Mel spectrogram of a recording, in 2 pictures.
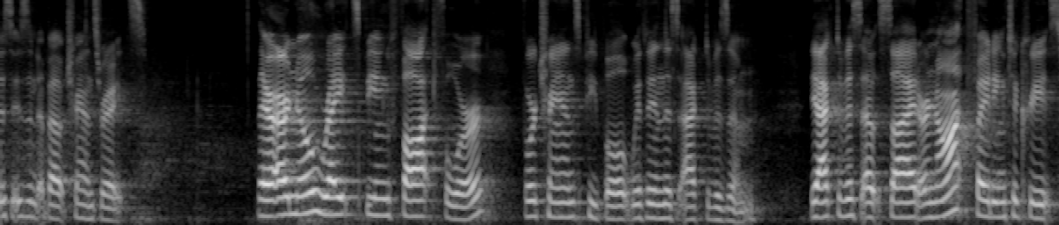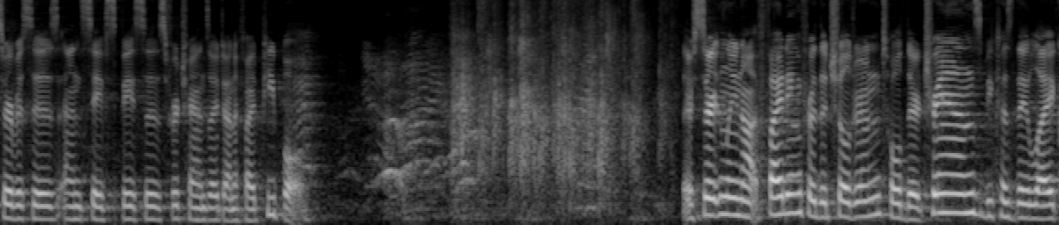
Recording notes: The event took place at the Seattle Public Library in downtown Seattle, Washington, despite protesters inside and outside the building.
